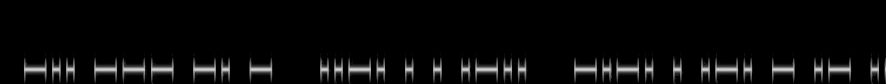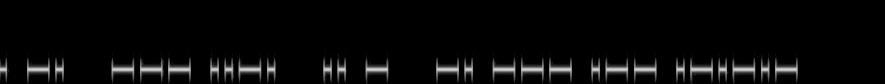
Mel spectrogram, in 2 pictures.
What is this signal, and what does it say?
Morse code, heard as a keyed tone, about 17 wpm, 700 Hz. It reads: DONT FEEL CERTAIN OF IT NOW.
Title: Sentences from Top 1000 Words - Review Part 2 - 17wpm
